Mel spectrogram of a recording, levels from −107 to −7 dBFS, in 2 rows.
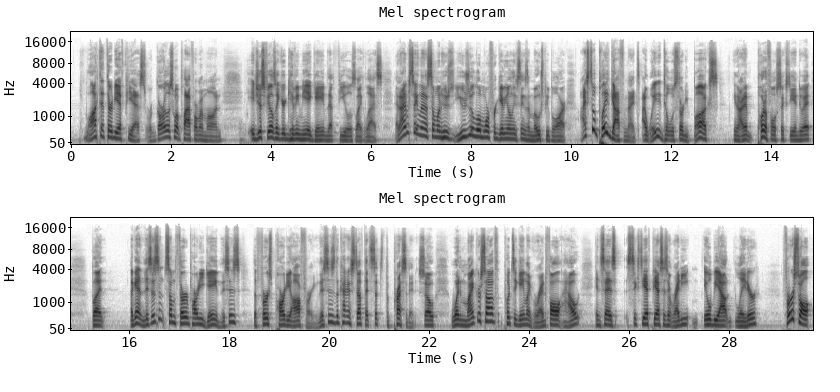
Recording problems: none

